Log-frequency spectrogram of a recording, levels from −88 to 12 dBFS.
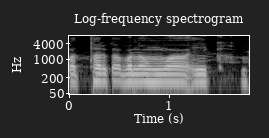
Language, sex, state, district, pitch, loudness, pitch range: Chhattisgarhi, male, Chhattisgarh, Rajnandgaon, 140 Hz, -16 LUFS, 135-145 Hz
